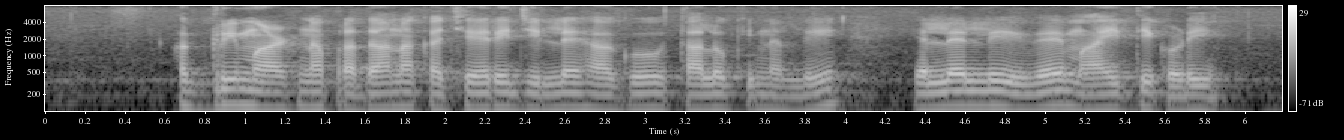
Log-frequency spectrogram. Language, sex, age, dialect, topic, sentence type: Kannada, male, 25-30, Coastal/Dakshin, agriculture, question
